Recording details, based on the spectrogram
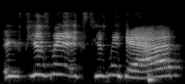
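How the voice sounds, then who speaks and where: A woman's voice: extremely high pitch, normal speed, sharp tone, heavily acted. A woman playing a curious daughter in an improv comedy scene, politely pressing her questions. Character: curious young daughter asking about the moon.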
